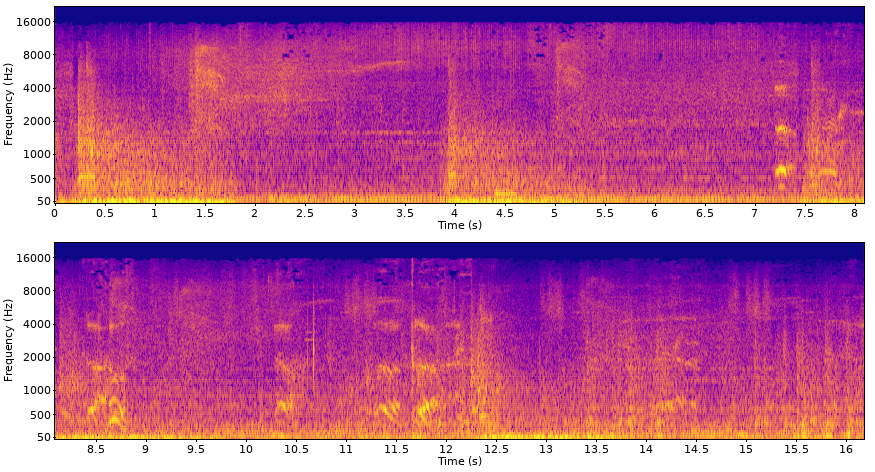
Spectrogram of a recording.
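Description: Heavy machinery hums low and steadily.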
